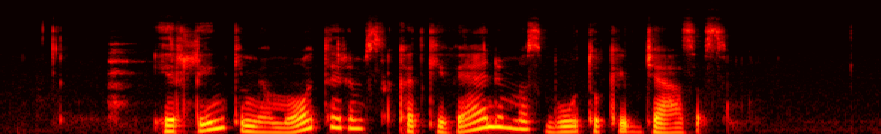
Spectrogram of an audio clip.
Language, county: Lithuanian, Telšiai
